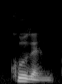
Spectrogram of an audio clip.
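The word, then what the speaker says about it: couldn't: dice Cut not si uno quisiera contraerlo uno tendría que decir kudent entonces porfa repítela para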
